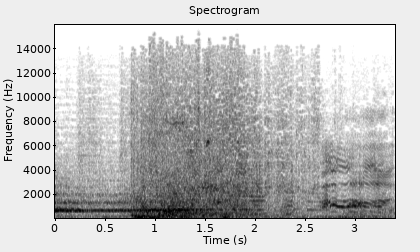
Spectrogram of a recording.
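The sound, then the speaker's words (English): A driver opens his car door and reverses into a bus to smash the door: a loud, sustained grinding crash of metal and breaking parts, followed by a shouted voice toward the end. “But I will always like wince at that bit where he opens the car door and then reverses into the bus so that he can smash the door.”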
